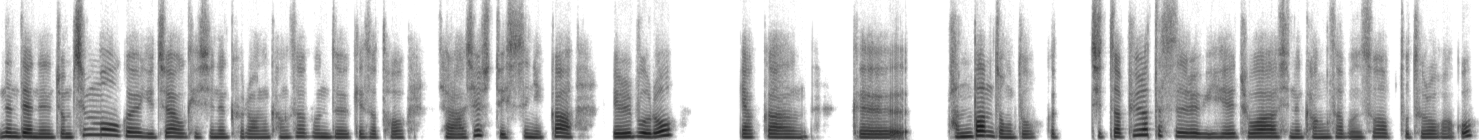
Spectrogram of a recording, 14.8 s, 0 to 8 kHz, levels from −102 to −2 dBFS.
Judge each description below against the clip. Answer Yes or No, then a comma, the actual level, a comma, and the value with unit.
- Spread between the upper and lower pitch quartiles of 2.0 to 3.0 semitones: Yes, narrow, 2.6 semitones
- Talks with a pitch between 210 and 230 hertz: No, high, 195 Hz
